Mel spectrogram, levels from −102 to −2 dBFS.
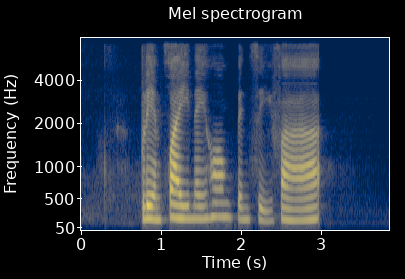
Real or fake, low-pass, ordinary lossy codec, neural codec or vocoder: fake; 7.2 kHz; none; codec, 16 kHz, 0.9 kbps, LongCat-Audio-Codec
